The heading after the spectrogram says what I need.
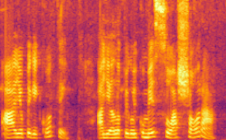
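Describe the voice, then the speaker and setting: Speaking at medium pitch and a little fast, a Brazilian woman with a Brazilian Portuguese accent tells viewers her faith testimony. She has children of her own, hosts the channel, and narrates casually with emotion and earnestness, often saying "gente."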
